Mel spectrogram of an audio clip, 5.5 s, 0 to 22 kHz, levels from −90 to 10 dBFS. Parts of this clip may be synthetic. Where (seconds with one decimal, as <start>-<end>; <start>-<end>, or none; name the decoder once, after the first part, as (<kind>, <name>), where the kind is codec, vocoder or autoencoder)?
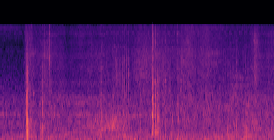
0.8-2.1 (codec, DAC); 5.0-5.5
